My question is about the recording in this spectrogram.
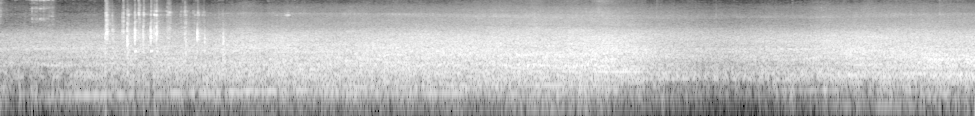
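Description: A quick run of light metal clinks about two seconds in, as oily engine bearing caps and parts are handled. Then a steady rushing noise swells, fades, and swells again near the end.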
